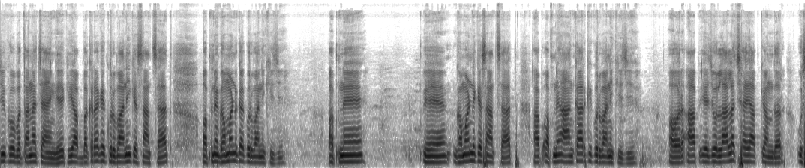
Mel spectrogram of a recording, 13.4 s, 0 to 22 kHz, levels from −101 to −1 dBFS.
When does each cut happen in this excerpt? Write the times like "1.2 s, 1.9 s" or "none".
none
